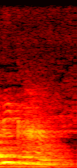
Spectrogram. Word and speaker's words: अधिग्रहण: आज का शब्द है अधिग्रहण। इसका अर्थ है अधिकार द्वारा ले लेना। इसका उच्चारण है अ, ध में छोटी ई की मात्रा, ग में र की मात्रा, हाँ ण।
